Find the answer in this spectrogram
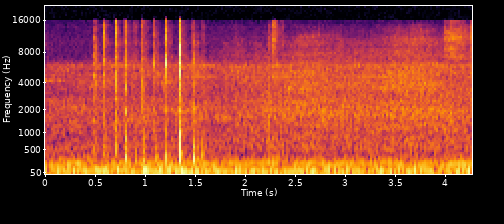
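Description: Typing on a computer keyboard: a quick burst of about ten keystrokes lasting about a second, over a steady low hum.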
